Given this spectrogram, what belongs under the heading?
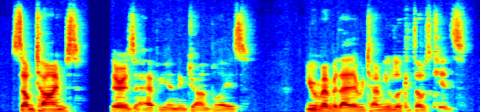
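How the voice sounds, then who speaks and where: In a put-on character voice, a man sounds raspy, with fairly low pitch, fairly even intonation and a fairly quick pace. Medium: voice reel. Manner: grim, cold.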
